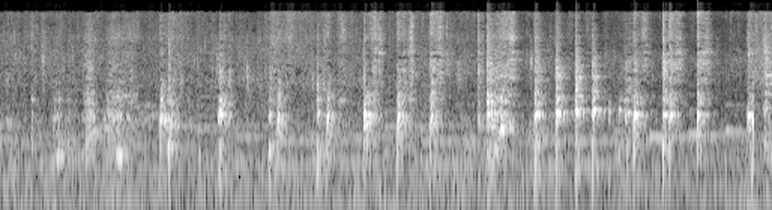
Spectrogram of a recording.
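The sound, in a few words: rice added and stirred in pan for pulao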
